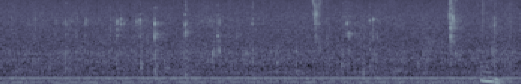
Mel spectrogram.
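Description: Close-up soft chewing and small wet mouth clicks of someone eating rice and meat by hand, over a steady low hum that pulses a few times a second. Near the end a short low vocal sound falling in pitch, the loudest moment.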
